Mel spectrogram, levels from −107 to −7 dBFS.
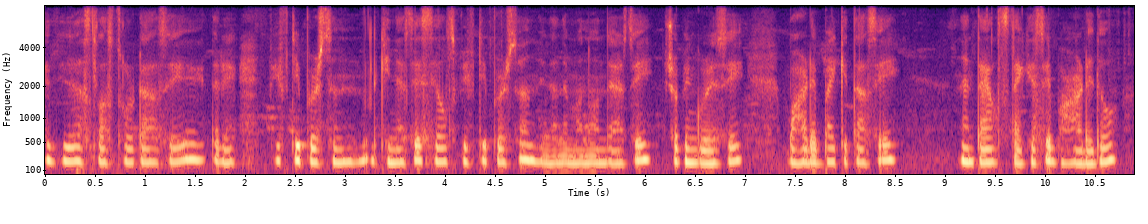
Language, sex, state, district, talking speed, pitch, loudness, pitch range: Nagamese, female, Nagaland, Dimapur, 190 wpm, 200 Hz, -20 LUFS, 195-220 Hz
